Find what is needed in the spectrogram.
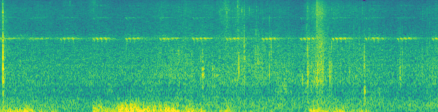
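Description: Faint, steady, high-pitched chirping of a cricket-type insect in a fast, even pulse, with some low rustling and rumble underneath.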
